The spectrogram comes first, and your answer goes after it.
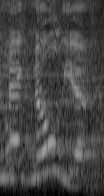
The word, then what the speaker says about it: magnolia: La Roche I said how do you say Magnolia in French it's Magnolia it's very close right to send this out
